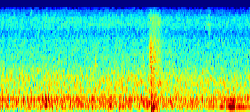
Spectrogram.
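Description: Dense, steady buzzing of many honeybees at an open hive, a continuous drone with a brief sharper burst midway as one bee passes near; no one speaks.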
